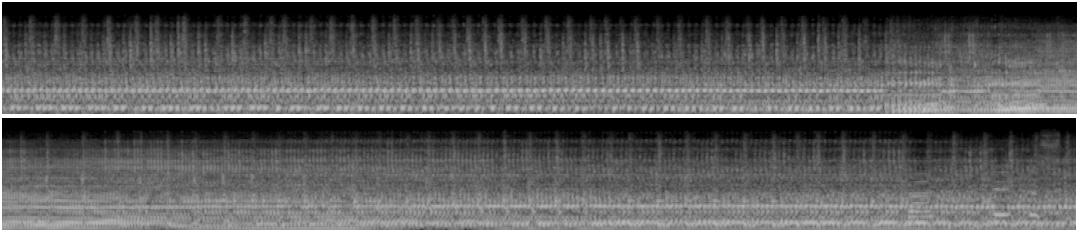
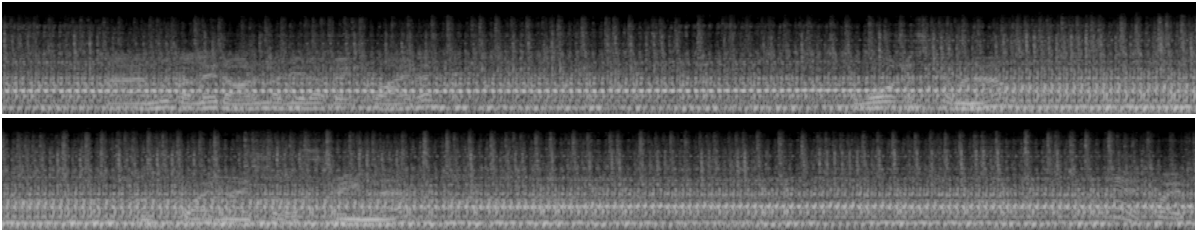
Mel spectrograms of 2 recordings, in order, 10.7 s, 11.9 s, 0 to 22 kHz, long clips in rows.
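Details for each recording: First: Hangkai T6 6hp two-stroke outboard, first ever start, in water on a cold morning, now warming up: steady even idle with brief rev change; fuel flowing through carburetor, running smooth. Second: New Hangkai T6 6hp two-stroke outboard, first-ever start, in water, 25:1 running-in oil mix, cool morning, choke just pushed in: steady, fast, even buzzing idle still cold, faster than the owner likes.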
